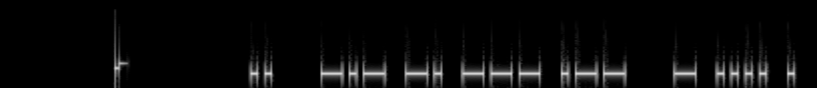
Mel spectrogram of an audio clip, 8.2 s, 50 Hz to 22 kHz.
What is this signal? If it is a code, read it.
Morse code, heard as a keyed tone, about 17 wpm, 700 Hz. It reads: I KNOW THE
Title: Sentences from Top 1000 Words - Review Part 2 - 17wpm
